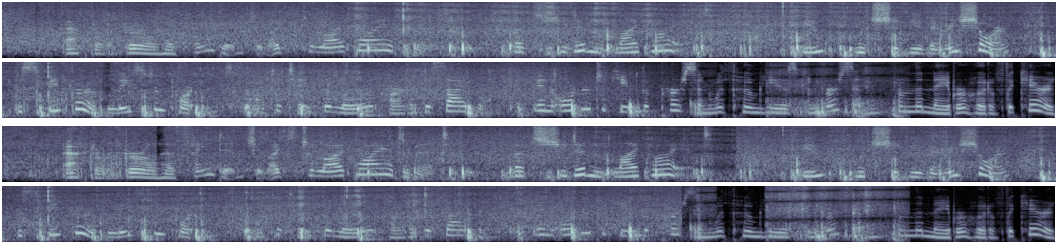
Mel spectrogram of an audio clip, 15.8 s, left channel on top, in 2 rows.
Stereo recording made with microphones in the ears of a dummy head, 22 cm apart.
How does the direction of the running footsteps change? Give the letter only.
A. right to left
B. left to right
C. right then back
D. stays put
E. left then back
B.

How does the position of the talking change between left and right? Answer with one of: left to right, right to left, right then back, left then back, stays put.
right to left.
